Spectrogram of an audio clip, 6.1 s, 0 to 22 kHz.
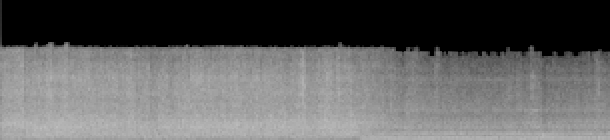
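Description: Water hose spraying onto freshly dumped charcoal at about 500 °C, a steady hiss. About three and a half seconds in, a steady low machine hum with a rumble joins the hiss.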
